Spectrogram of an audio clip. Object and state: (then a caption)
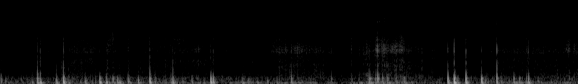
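Plastic bubble wrap envelope. Long polished nails on both hands rapidly tap and scratch the bubbles of a flat blue plastic bubble wrap envelope. Quick, soft, dull taps come in an uneven patter, with brief scratchy rustling in between and a tight cluster of sharper taps near the end. Each tap is low and muffled and dies away almost at once.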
